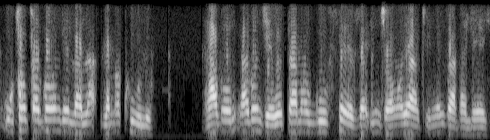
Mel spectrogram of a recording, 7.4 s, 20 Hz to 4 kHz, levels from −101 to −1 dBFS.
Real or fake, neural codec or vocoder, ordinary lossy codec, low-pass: real; none; AAC, 32 kbps; 3.6 kHz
